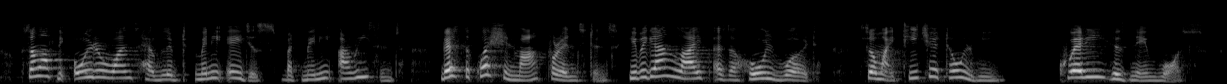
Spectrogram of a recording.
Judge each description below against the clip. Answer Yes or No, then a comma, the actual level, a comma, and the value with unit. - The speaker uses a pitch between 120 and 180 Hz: No, very high, 270 Hz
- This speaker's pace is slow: No, average, 175 wpm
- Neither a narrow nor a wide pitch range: No, wide, 7.7 semitones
